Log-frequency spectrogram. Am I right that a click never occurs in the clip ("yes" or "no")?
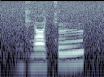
yes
